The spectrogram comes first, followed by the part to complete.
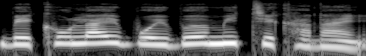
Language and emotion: Bodo, neutral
